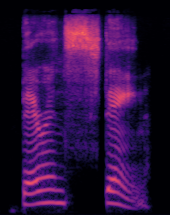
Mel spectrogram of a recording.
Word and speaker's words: Berenstain: Or E-I-N. I don't know. – It is spelled B-E-R-E-N-S-T-A-I-N. Bernstein.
